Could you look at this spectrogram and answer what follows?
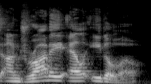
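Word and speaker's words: Andrade El Idolo: the only thing is neither one of them can pronounce andrade's name correctly for some reason they both mispronounces it it's Andrade El Italo I don't know what is so hard about that but apparently apparently it's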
